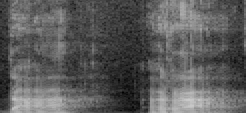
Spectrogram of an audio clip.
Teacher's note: ela é a sílaba tônica é a última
